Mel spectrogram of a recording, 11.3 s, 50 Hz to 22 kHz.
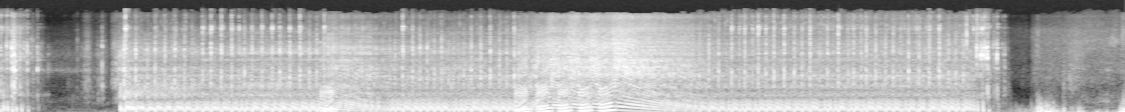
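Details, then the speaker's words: Remington 46cc two-stroke chainsaw after new fuel line, carburetor cleaning, new primer bulb, tuning and chain sharpening; strong buzz under load, bogging slightly and recovering as chain cuts wood; running clean, cutting well. "obviously it's cutting cutting good"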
